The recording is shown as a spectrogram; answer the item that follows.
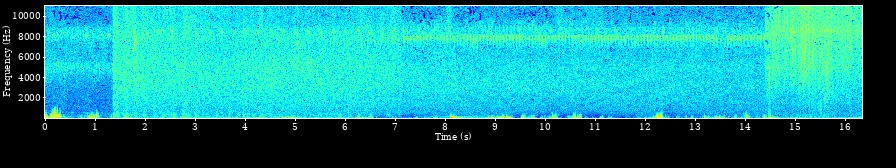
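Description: Outdoor rural ambience of breeze rustling grass and trees, with scattered soft low thumps. A steady high-pitched insect trill runs for several seconds in the middle.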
